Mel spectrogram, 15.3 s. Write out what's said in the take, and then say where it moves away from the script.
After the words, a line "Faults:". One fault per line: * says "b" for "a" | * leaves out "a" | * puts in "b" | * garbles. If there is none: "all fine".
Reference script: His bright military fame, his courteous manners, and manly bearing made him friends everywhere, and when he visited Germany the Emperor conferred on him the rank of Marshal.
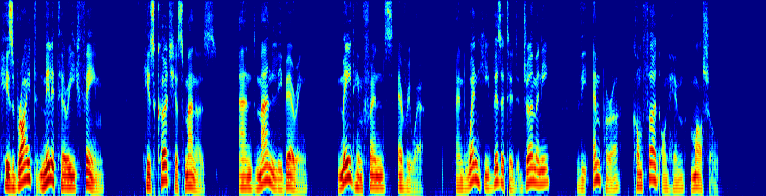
His bright military fame, his courteous manners, and manly bearing made him friends everywhere, and when he visited Germany the Emperor conferred on him Marshal.
Faults:
* leaves out "the rank of"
